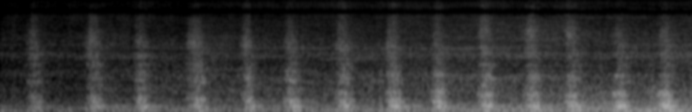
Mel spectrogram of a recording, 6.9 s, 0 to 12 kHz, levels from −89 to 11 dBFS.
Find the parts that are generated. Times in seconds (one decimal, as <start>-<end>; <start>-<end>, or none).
0.8-1.3; 1.9-2.5; 3.5-5.1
